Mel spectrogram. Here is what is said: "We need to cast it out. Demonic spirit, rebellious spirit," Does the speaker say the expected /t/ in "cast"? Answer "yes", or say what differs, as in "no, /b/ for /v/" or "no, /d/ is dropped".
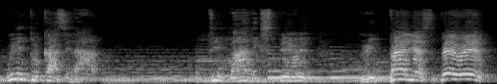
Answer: no, /t/ is dropped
